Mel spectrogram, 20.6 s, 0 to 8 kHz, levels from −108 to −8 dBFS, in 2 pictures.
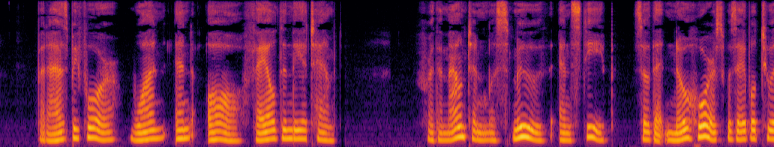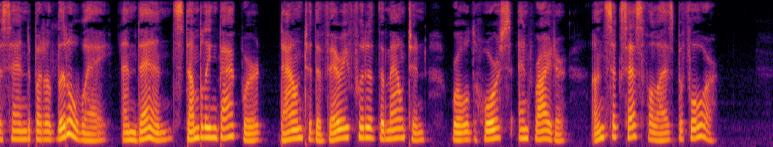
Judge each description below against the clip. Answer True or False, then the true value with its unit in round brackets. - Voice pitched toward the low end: False (165 Hz)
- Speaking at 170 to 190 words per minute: False (140 wpm)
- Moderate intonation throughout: True (3.8 semitones)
